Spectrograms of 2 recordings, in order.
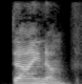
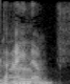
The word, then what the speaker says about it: Duignam: Dynam. Okay. Thank you. Duignam. Dynam. And Duignam. Dynam, right?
